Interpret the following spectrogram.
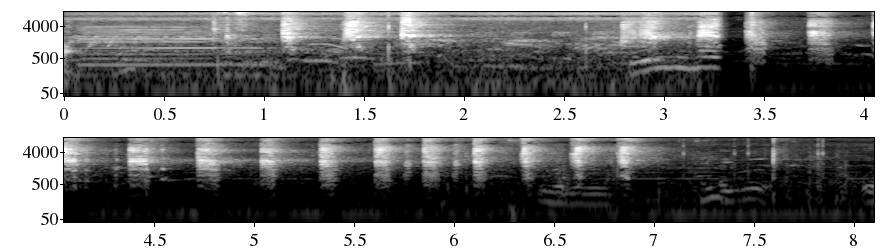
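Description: Dry kindling crackling as it is lit in a brick stove: a quick run of sharp snaps, about four a second, that fades after a few seconds. Before it, a mix of faint background sounds.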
